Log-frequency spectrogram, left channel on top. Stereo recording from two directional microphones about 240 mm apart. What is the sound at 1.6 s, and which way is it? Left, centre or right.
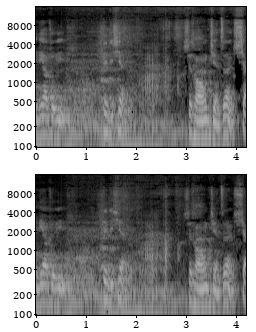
Speech, centre.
